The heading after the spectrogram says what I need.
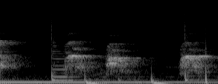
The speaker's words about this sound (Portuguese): Meu cachorro latindo, assim, desgraça.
